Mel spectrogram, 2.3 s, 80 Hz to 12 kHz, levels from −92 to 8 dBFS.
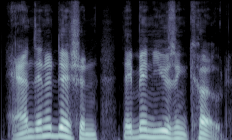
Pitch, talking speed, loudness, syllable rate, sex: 140 Hz, 180 wpm, -17 LUFS, 5.7 syllables/s, male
